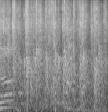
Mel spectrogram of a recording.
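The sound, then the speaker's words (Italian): A crowd applauds steadily, dense overlapping claps forming a loud, continuous wash of noise with no pauses, briefly overlapping a fading held musical tone at the start. “Un applauso.”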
